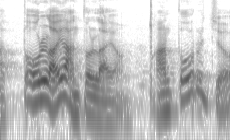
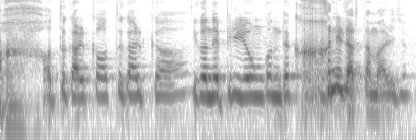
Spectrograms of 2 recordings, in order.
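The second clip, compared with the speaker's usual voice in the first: mock crying student; 6 semitones higher, 3 dB quieter than usual. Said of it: "울고 있단 말이에요".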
